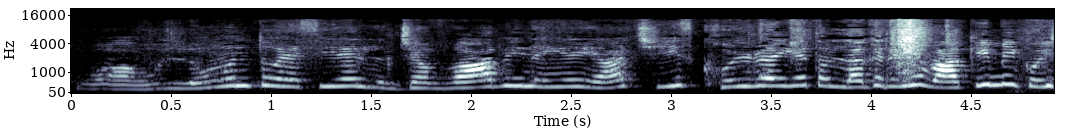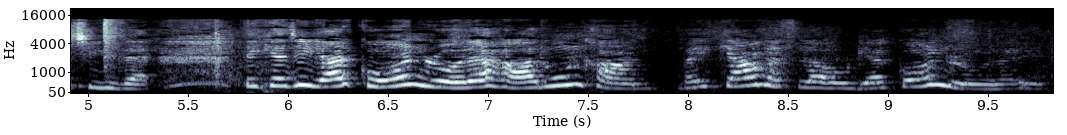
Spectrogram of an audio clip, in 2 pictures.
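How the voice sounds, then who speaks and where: A woman with a Pakistani Urdu accent and a sore, hoarse throat, chatting enthusiastically as she sells clothes on a live stream and keeps repeating the prices. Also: high-pitched, expressive, moderate pace, few pauses, a little hiss or hum. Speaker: online clothing seller. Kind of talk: live-stream sales pitch.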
